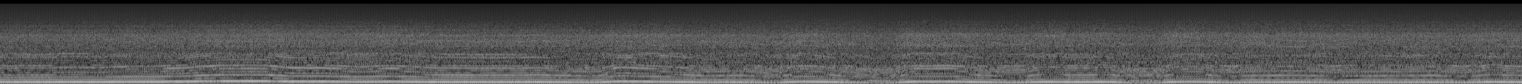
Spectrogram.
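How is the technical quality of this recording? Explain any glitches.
The recording is marred by one clear fault. Mains buzz runs throughout. Switching spikes from 60 Hz power leak in, producing a harsh, raspy buzz about 10 dB below the sound.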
